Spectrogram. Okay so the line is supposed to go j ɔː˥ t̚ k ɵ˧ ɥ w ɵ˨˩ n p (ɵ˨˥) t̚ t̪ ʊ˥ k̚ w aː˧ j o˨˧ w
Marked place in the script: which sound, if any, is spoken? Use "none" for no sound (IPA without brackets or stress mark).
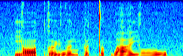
ɵ˥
